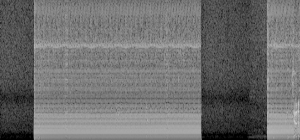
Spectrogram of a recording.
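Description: A faulty conference table microphone giving a steady electrical hum with a buzzy, many-overtoned tone, switching on and off: it starts just under a second in, cuts out abruptly around four seconds, and comes back shortly before the end. The microphone is defective; another microphone without the hum is needed.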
